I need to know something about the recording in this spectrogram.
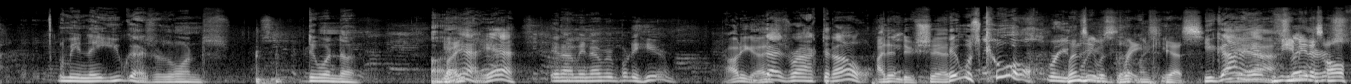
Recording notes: Recorded at the Rustic Tavern on Sunday Funday.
